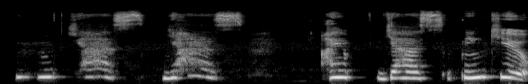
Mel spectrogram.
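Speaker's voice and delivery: sweet, tender, meek voice, high and very slow. Retelling how she answered the interviewers: imitating own tender meek voice. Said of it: "So tender and meek".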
